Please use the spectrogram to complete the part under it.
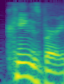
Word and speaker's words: Kingsbury: Kingsbury, that's how it's pronounced.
